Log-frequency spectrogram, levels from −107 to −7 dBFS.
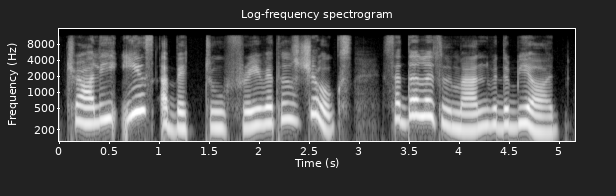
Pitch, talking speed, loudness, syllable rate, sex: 260 Hz, 185 wpm, -18 LUFS, 4.6 syllables/s, female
